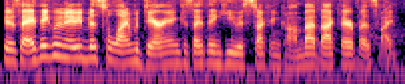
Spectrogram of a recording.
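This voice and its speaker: A woman's voice: fairly low pitch, racing, sharp tone. A woman chatting casually on a gaming livestream, playful and self-deprecating, with theatrical exclamations. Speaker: live streamer.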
